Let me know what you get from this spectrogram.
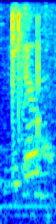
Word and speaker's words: Niko: My name's Nico, N-I-K-O.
